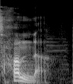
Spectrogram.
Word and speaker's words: Hanna: Like, my legal name is Hanna.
